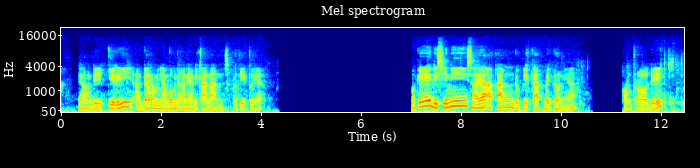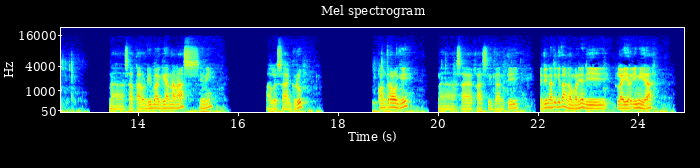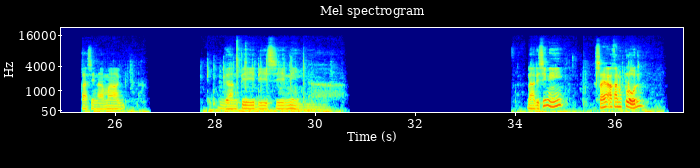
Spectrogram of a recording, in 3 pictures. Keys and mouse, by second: 5.6-8.1 drag, 9.0 click, 9.4 click, 9.8 click, 12.3 ctrl+d, 13.7-15.2 drag, 16.4 shift+click, 16.9 shift+click, 18.6 ctrl+g, 20.8 click, 21.3 click, 23.3 click, 24.7 click, 25.5 click, 27.2-29.9 typing, 32.9 click, 34.2 middle click, 34.8 middle click, 35.9 -.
